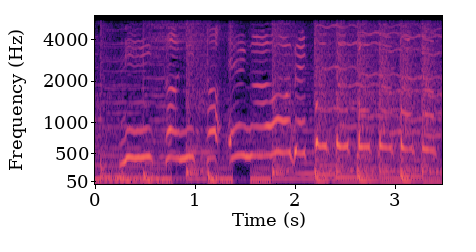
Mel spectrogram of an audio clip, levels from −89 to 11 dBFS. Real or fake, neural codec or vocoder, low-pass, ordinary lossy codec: real; none; 5.4 kHz; none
